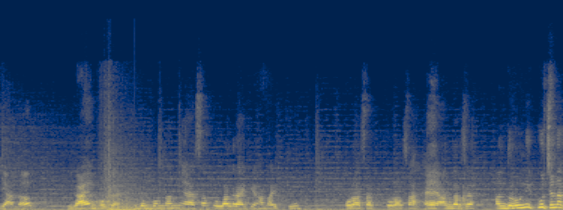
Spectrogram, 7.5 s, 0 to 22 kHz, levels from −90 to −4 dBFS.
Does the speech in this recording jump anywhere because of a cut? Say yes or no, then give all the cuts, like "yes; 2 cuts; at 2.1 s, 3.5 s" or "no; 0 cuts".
yes; 1 cut; at 1.8 s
